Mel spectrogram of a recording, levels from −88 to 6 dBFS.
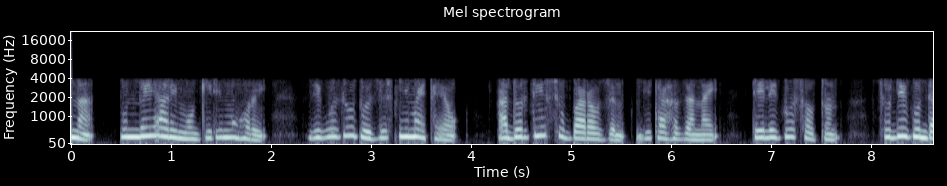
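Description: From start to finish the speech carries the heavy damage of the G.723.1 codec. Nothing reaches above 3.8 kHz, so the sound is muffled and the consonants smear together. The voice takes on a hoarse grain because the codec rebuilds it from a coarse model that it refreshes only every 30 ms, at a rate that fits roughly 6 kbit/s. A simple low-pass filter would dull the sound in the same way but leave its texture intact. The rough, synthetic hoarseness marks this as a codec fault rather than plain band-limiting.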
